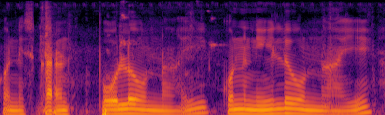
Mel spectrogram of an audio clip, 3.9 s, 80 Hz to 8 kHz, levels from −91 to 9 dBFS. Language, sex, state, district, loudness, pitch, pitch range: Telugu, male, Telangana, Mahabubabad, -18 LUFS, 110 Hz, 105-120 Hz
